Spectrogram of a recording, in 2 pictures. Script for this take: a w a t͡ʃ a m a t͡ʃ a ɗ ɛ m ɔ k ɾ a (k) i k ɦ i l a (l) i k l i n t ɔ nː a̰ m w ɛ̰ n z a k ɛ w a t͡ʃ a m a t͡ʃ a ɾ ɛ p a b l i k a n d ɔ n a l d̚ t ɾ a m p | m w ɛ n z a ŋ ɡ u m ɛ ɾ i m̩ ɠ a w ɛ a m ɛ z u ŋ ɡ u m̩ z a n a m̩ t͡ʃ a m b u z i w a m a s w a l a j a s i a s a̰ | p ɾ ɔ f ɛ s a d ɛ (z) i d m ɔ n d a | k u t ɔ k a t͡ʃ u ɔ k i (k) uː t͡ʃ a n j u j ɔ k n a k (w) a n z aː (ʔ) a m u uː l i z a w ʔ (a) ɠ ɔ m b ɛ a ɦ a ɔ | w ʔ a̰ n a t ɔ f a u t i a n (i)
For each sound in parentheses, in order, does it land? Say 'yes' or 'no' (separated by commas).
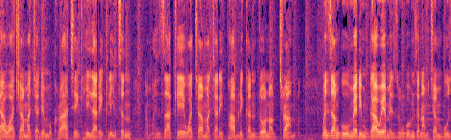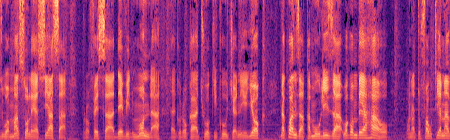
no, no, no, yes, yes, no, yes, no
